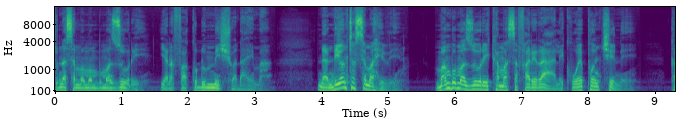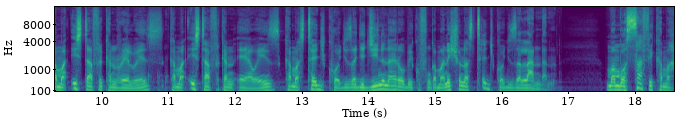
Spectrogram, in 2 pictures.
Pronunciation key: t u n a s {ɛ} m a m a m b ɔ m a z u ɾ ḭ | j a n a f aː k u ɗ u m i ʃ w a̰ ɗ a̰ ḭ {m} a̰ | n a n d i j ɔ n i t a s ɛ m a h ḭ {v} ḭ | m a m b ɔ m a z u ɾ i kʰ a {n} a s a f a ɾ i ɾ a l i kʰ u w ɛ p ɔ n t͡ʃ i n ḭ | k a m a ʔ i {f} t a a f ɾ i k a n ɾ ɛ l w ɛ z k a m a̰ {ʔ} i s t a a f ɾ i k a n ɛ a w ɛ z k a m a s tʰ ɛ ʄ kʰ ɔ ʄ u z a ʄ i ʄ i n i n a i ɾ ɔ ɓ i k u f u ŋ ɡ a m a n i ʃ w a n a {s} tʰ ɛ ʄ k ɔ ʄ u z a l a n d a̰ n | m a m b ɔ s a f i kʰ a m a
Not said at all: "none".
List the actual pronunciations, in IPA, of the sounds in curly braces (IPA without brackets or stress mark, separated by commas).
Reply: ɛ, m, v, m, s, ʔ, s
